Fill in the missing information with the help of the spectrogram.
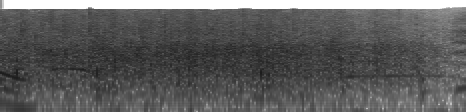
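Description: A burst of crowd applause played as a sound effect, dense rapid clapping that stays loud and steady for a couple of seconds before easing slightly at the end.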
